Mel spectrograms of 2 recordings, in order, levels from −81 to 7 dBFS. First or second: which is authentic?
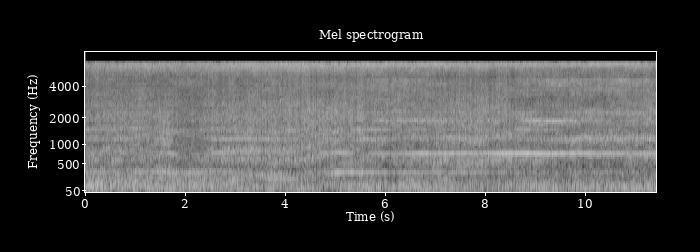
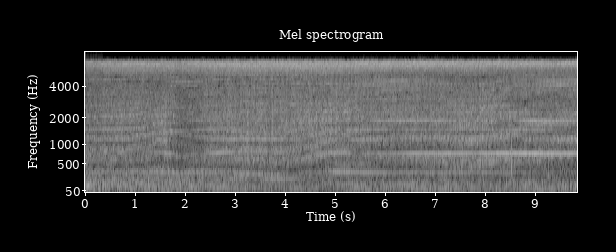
second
